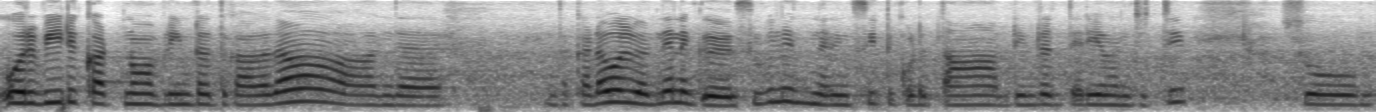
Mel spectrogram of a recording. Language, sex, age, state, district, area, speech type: Tamil, female, 18-30, Tamil Nadu, Tiruvannamalai, urban, spontaneous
